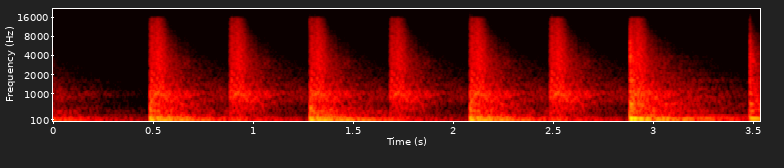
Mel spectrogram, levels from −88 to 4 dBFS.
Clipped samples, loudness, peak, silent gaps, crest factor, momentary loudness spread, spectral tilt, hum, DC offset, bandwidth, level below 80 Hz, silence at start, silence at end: under 0.1%; -39 LUFS; -16 dBFS; none; 22 dB; 10 LU; -5 dB/octave; none; under 0.1%; 16.5 kHz; -48 dBFS; 0 s; 0 s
